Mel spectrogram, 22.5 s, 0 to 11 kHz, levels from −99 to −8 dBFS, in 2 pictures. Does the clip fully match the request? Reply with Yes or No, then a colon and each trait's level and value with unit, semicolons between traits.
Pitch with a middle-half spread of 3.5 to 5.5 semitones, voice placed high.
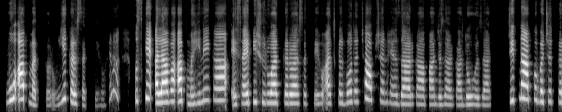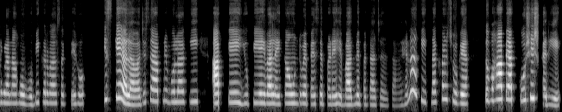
Yes: average, 4.3 semitones; very high, 275 Hz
